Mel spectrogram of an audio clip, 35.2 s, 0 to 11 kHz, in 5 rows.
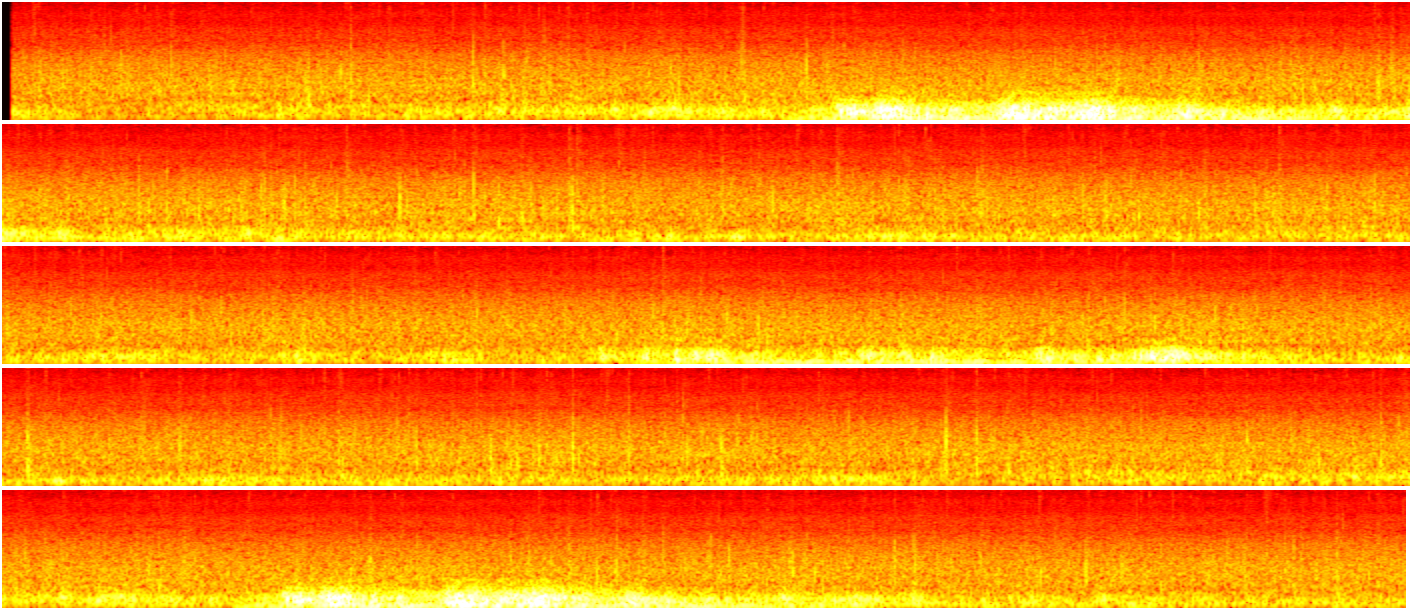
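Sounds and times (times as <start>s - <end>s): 
thunderstorm: 2.8s - 8.6s, 16.2s - 21.4s, 28.4s - 33.9s.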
